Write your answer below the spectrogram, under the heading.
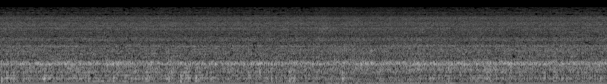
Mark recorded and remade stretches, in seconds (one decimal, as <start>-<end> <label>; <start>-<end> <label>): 0.0-3.2 recorded; 3.2-4.2 remade; 4.2-6.1 recorded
